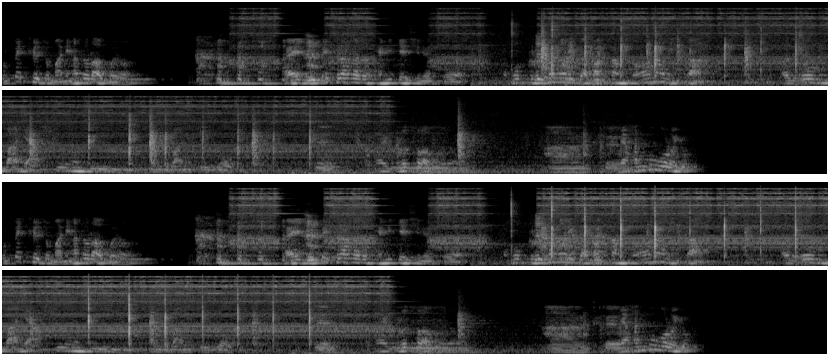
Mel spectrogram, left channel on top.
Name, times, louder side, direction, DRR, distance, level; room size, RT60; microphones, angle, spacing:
voice 1, 0.0-1.5 2.8-4.7 5.0-10.7 12.0-13.0 14.4-15.2, left 1 dB, ahead, 0.7 m, -36 dB
voice 2, 1.9-3.5 5.3-6.0 7.9-8.1 11.4-11.7 12.1-12.9 13.7-14.5, equal, 65° right, 3.3 m, -39 dB
sound 1, 2.3-5.0 5.3-12.3 12.5-12.6, right 8 dB, 20° right, 0.3 m, -33 dB
sound 2, 4.7-14.6, left 6 dB, 70° left, 0.5 m, -43 dB
sound 3, 5.1-5.2 5.5-5.9 6.2-6.3 6.5-6.6 6.9-7.0 7.2-7.7 7.9-8.0 8.5-8.6 9.1-9.6 9.9-10.3 10.6-10.7 11.0-11.1 11.3-11.4 11.7-12.0 12.8-13.0, right 7 dB, 90° right, 0.6 m, -30 dB
7.8 x 4.8 x 3.7 m
head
